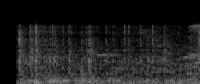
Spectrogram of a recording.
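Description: Vinyl record's lead-in groove playing on a turntable: a steady low hiss with faint crackles and clicks and a low rumble, no music yet.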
